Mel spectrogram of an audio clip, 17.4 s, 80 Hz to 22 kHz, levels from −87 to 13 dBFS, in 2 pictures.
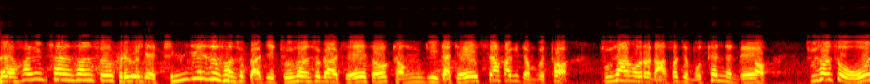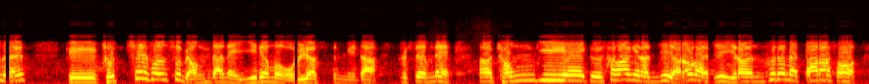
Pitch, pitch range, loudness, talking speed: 190 Hz, 170-230 Hz, -15 LUFS, 335 characters per minute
